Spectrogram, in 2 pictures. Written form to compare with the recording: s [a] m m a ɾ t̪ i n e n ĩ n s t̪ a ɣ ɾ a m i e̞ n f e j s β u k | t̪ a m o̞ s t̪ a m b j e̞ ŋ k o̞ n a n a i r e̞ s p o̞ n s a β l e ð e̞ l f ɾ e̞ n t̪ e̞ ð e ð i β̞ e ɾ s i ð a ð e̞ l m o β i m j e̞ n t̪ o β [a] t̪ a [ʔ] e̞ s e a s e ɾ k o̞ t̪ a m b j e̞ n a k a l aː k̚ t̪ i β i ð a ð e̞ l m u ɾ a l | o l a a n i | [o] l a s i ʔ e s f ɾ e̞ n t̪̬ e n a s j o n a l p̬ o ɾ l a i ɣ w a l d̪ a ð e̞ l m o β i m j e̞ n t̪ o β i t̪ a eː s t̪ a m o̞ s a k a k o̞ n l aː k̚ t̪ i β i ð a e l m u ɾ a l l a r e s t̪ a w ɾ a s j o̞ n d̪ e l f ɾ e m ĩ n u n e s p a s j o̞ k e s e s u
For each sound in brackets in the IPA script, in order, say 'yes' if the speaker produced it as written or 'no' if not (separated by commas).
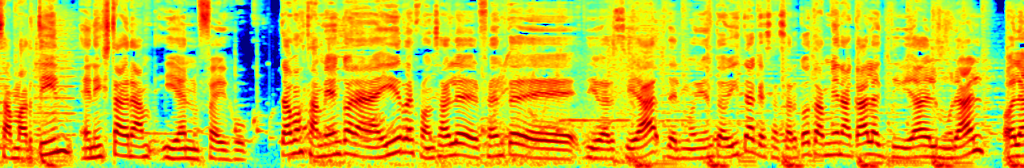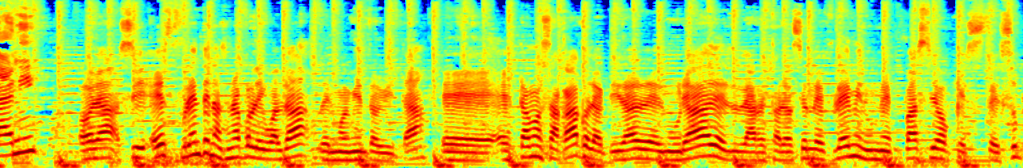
yes, no, no, yes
